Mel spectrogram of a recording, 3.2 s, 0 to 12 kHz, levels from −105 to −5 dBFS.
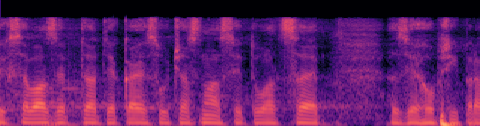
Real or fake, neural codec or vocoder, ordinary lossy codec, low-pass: real; none; AAC, 48 kbps; 7.2 kHz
